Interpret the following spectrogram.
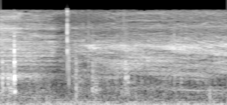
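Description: A steady hiss with a few light clicks of plastic action figures and a toy spaceship being handled.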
